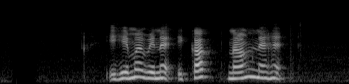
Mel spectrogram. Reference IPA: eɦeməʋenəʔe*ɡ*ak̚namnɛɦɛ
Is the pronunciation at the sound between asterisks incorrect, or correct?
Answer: incorrect: k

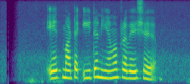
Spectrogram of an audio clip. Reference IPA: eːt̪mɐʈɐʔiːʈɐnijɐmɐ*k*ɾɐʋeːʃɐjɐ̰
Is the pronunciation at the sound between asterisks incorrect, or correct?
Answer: incorrect: p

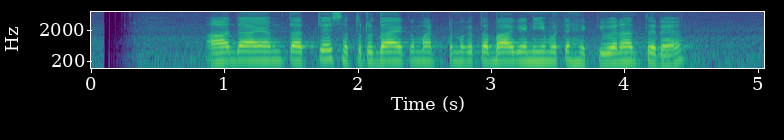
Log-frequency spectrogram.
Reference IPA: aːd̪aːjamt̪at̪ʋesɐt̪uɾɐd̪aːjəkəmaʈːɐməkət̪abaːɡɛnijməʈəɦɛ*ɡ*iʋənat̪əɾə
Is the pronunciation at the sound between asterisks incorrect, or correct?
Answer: incorrect: k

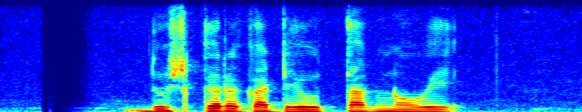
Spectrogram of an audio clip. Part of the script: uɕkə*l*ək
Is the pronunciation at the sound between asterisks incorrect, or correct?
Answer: incorrect: ɾ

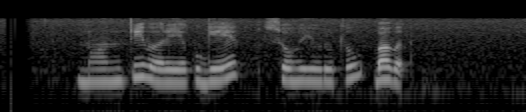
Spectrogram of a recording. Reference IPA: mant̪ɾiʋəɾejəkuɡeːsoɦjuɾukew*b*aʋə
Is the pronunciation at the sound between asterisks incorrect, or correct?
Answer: correct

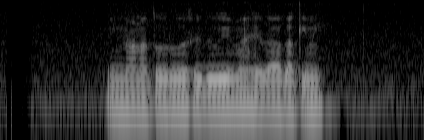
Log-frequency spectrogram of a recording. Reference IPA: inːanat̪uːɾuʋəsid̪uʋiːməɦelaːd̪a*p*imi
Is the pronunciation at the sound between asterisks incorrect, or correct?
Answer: incorrect: k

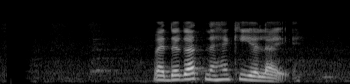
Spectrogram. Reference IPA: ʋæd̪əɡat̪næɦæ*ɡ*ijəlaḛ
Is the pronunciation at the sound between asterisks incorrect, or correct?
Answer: incorrect: k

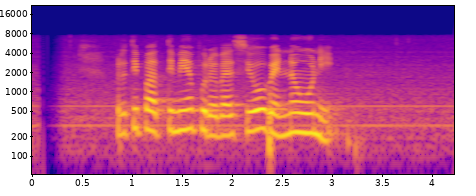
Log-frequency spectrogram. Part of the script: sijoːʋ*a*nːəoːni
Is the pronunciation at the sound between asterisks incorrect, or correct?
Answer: incorrect: e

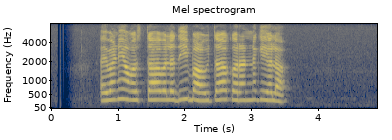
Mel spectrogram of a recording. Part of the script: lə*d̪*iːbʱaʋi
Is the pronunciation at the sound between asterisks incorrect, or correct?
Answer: correct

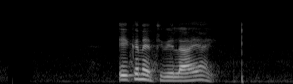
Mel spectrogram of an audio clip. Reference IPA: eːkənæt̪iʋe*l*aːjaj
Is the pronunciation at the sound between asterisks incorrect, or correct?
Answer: correct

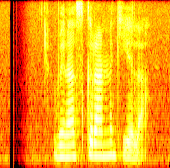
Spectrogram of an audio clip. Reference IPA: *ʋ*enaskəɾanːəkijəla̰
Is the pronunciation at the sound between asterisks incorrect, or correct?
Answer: correct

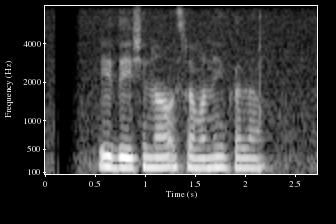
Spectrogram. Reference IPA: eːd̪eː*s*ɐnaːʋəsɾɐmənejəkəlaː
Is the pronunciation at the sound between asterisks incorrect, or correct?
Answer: incorrect: ʃ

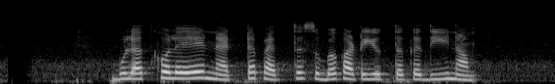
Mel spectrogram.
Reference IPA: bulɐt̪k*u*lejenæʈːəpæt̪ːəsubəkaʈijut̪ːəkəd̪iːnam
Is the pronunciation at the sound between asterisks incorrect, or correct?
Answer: incorrect: o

